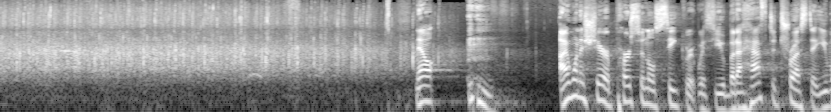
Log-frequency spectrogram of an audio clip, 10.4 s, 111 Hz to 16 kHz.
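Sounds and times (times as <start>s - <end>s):
large audience applauding: 0.0s - 5.9s
speech: 5.2s - 6.3s, 7.0s - 10.3s.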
